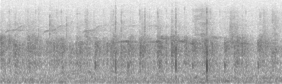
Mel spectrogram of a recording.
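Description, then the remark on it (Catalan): An audience at a show in Minira applauds steadily, many hands clapping in a dense, continuous patter with a few sharper claps standing out. “Un aplaudiment per Jessica Moroni, a les escultures i a l'escoleta de cinema també, que han estat gravant tot l'espectacle.”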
